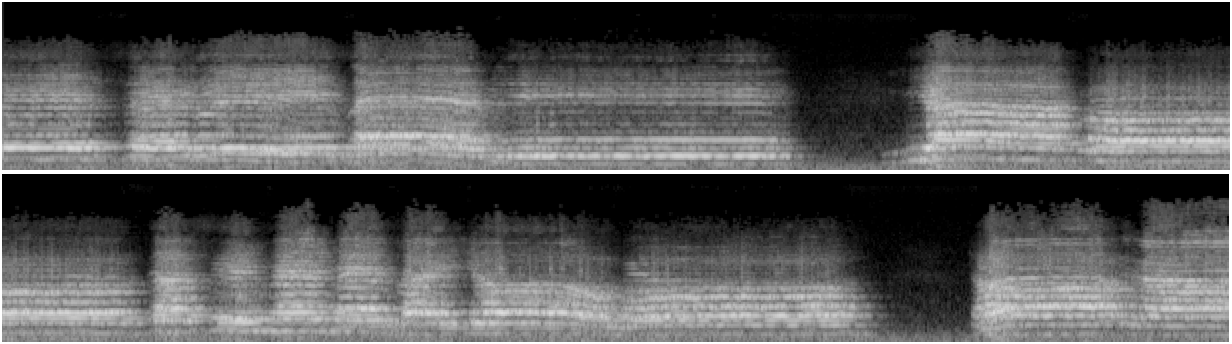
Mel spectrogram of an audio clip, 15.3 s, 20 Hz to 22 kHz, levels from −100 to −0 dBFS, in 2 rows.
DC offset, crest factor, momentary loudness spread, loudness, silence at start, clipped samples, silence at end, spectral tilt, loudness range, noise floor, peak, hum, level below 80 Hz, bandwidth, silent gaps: under 0.1%; 12 dB; 5 LU; -22 LUFS; 0 s; under 0.1%; 0 s; -5 dB/octave; 3 LU; -52 dBFS; -10 dBFS; none; -52 dBFS; 10.5 kHz; none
